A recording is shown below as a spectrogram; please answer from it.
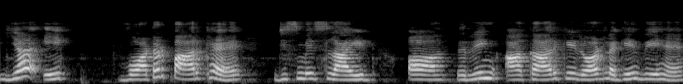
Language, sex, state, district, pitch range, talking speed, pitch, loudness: Hindi, female, Chhattisgarh, Bilaspur, 220-260 Hz, 130 wpm, 230 Hz, -15 LUFS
